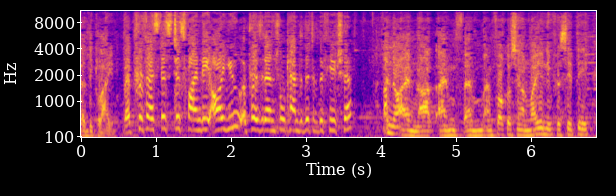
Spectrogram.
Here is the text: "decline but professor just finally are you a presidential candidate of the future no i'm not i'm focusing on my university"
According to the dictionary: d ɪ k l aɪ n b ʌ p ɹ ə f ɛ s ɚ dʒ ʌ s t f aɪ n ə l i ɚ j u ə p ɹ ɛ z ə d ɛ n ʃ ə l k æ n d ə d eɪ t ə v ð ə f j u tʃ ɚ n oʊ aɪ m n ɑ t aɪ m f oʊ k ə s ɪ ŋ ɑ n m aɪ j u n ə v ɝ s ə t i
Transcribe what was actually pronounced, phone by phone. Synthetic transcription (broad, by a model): d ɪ k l aɪ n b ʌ p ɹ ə f ɛ s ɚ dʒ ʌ s t f aɪ n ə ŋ ɚ j u ə p ɹ ɛ z ə d ɛ n ʃ ə l k æ n d ə d eɪ t ə v ð ə f j u tʃ ɚ n oʊ aɪ m n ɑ t aɪ m f oʊ k ə s ɪ ŋ ɑ n m aɪ j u n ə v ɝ s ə t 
